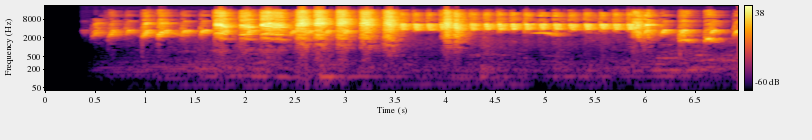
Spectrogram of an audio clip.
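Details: Female greater green leafbird, said to sing well and suited for training other birds and as a lure; a rapid run of bright chirps, then a long dense buzzy trill, closing with repeated sharp notes about twice a second.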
